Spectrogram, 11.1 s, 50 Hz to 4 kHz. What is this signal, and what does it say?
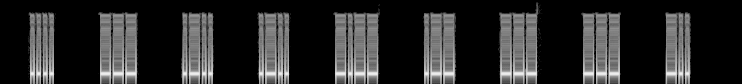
Morse code, heard as a keyed tone, about 25 wpm, spaced as for 10 wpm, 550 Hz. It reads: HOLLYWOOD
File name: podcast / News headlines-1x-25x10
